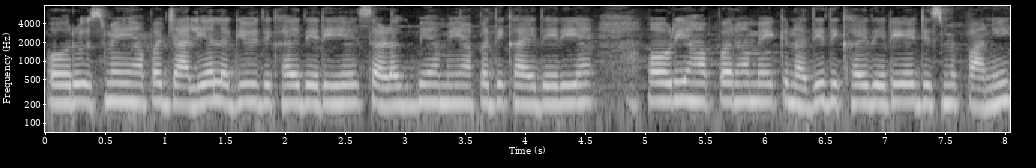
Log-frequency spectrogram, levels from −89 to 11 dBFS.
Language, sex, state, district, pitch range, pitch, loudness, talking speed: Hindi, female, Uttar Pradesh, Jalaun, 205-220 Hz, 210 Hz, -14 LUFS, 245 wpm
